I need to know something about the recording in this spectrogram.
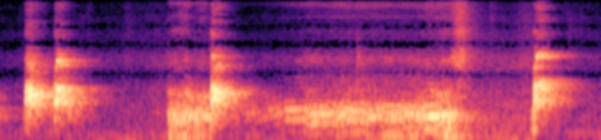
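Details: Female Pinscher annoyed by noise outside in the street, with short sharp yaps, a low rumbling growl-like stretch in the middle, then a final bark.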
